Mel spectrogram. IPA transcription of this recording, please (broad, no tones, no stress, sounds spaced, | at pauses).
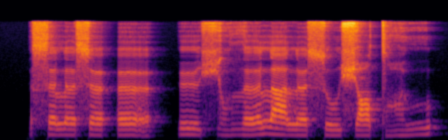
s ə l ə s œ ʔ œ | ʉ ç ɔ̤ ð ə l a l œ s u ɕ ɔ tˤ ṳ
